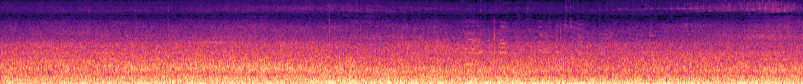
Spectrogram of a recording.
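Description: Road traffic at a junction: car, van and bus engines running, with a steady low rumble.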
